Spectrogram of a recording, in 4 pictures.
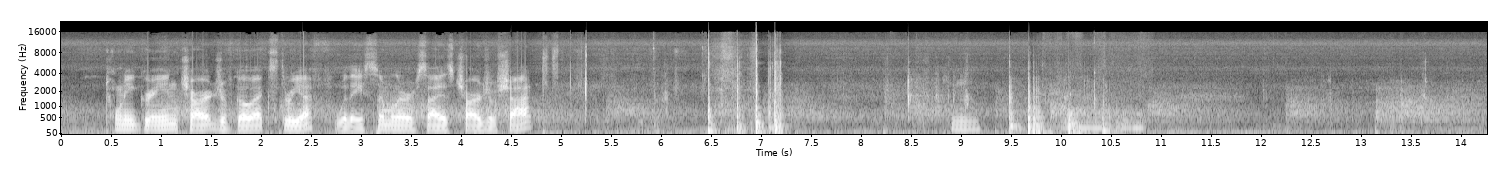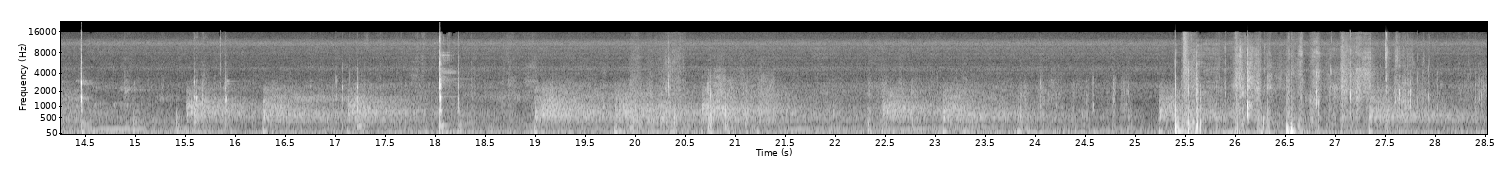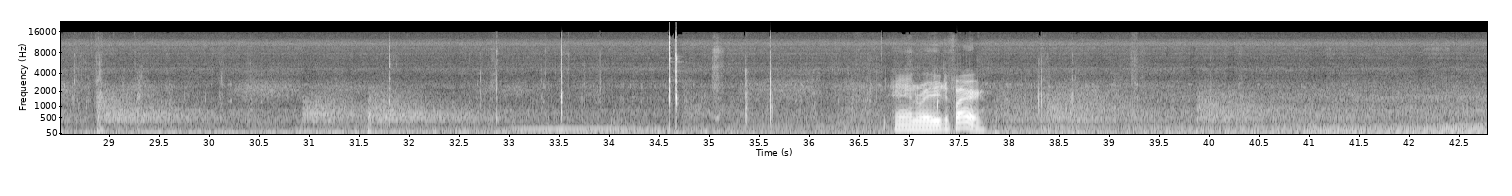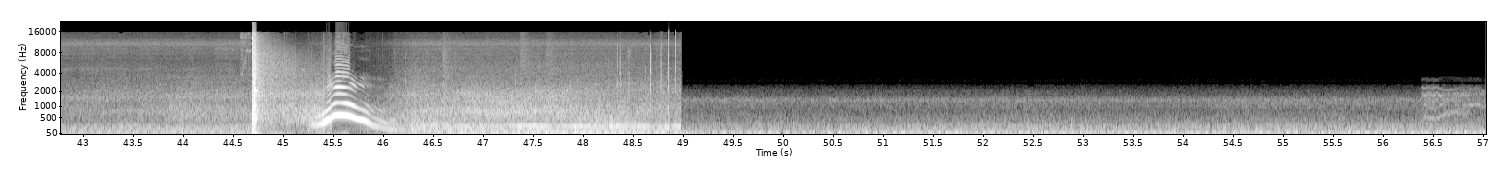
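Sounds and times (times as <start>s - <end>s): camera handling knocks: 6.5s - 7.3s, 9.5s - 10.6s.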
